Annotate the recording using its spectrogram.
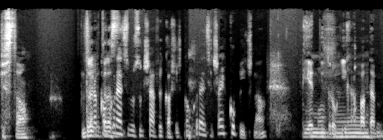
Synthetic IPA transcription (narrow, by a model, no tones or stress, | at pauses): ɛst̪ɔ | d̪ɾɔɡtkɔŋɾakuɾɛnt̪sʲjipɔpɾɔst̪utʂɛbavɘkɔɕit͡ɕkɔŋkuɾɛnt̪sʲitʂɛbaixkupʲit͡ɕnɔ̰ | vjɛd̪nid̪ɾuɡʲixapɔt̪ɛm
